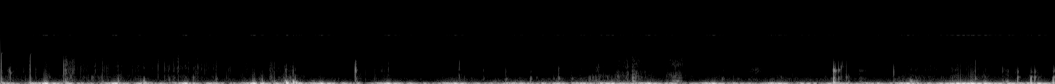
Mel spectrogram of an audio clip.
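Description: Continuous low gurgling and bubbling with squelching pops, ordinary active bowel sounds.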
